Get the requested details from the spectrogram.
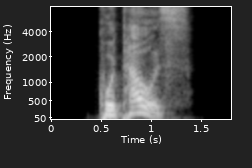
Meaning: plural of Kotau
- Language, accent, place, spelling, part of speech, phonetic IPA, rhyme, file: German, Germany, Berlin, Kotaus, noun, [koˈtaʊ̯s], -aʊ̯s, De-Kotaus.ogg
